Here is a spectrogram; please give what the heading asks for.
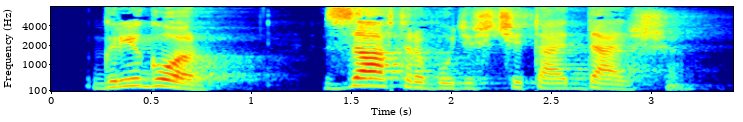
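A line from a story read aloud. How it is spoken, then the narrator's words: Commanding tone. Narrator (Russian): Властным тоном сказал барон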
